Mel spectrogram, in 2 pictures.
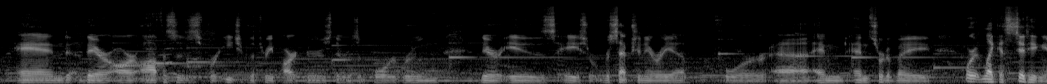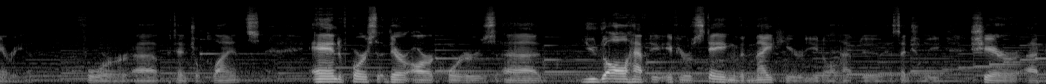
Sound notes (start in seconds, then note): none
